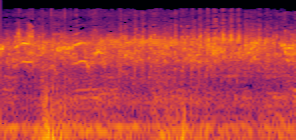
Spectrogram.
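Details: A brief burst of Australian parrot flock noise, with high chirps and short squeaky squawks overlapping densely from several birds.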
